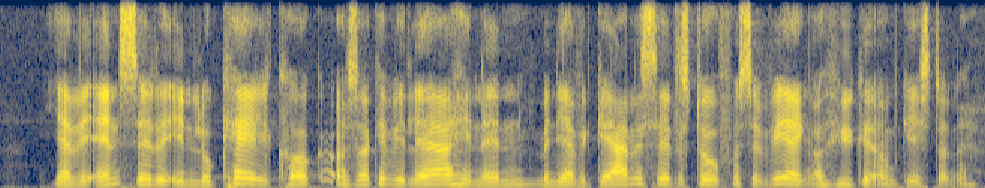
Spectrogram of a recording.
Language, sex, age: Danish, female, 23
